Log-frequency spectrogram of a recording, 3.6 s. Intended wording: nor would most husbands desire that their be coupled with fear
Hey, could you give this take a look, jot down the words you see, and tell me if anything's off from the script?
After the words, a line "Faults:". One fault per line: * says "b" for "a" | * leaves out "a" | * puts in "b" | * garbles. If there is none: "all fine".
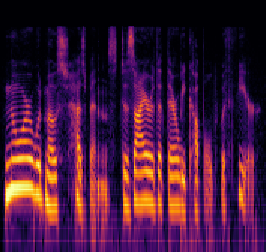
nor would most husbands desire that their be coupled with fear
Faults:
all fine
